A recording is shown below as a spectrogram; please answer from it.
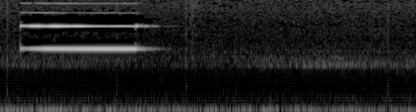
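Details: CP Plus DVR (KVMS Pro app): single steady high-pitched electronic beep about a second long over faint room hum; the recorder's alarm buzzer sounding, to be switched off in KVMS Pro.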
